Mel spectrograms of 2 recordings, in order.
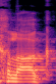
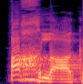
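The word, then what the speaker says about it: अख़लाक: साथ होते हैं मसलन यह लोग बोल देते हैं खलाक खलाक लफ्ज नहीं है अखलाक लफ्ज है तो अगर हम यह लफ्ज यूज करेंगे तो अलिफ के ऊपर जबर डालेंगे इस तरह इंग्लिश के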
